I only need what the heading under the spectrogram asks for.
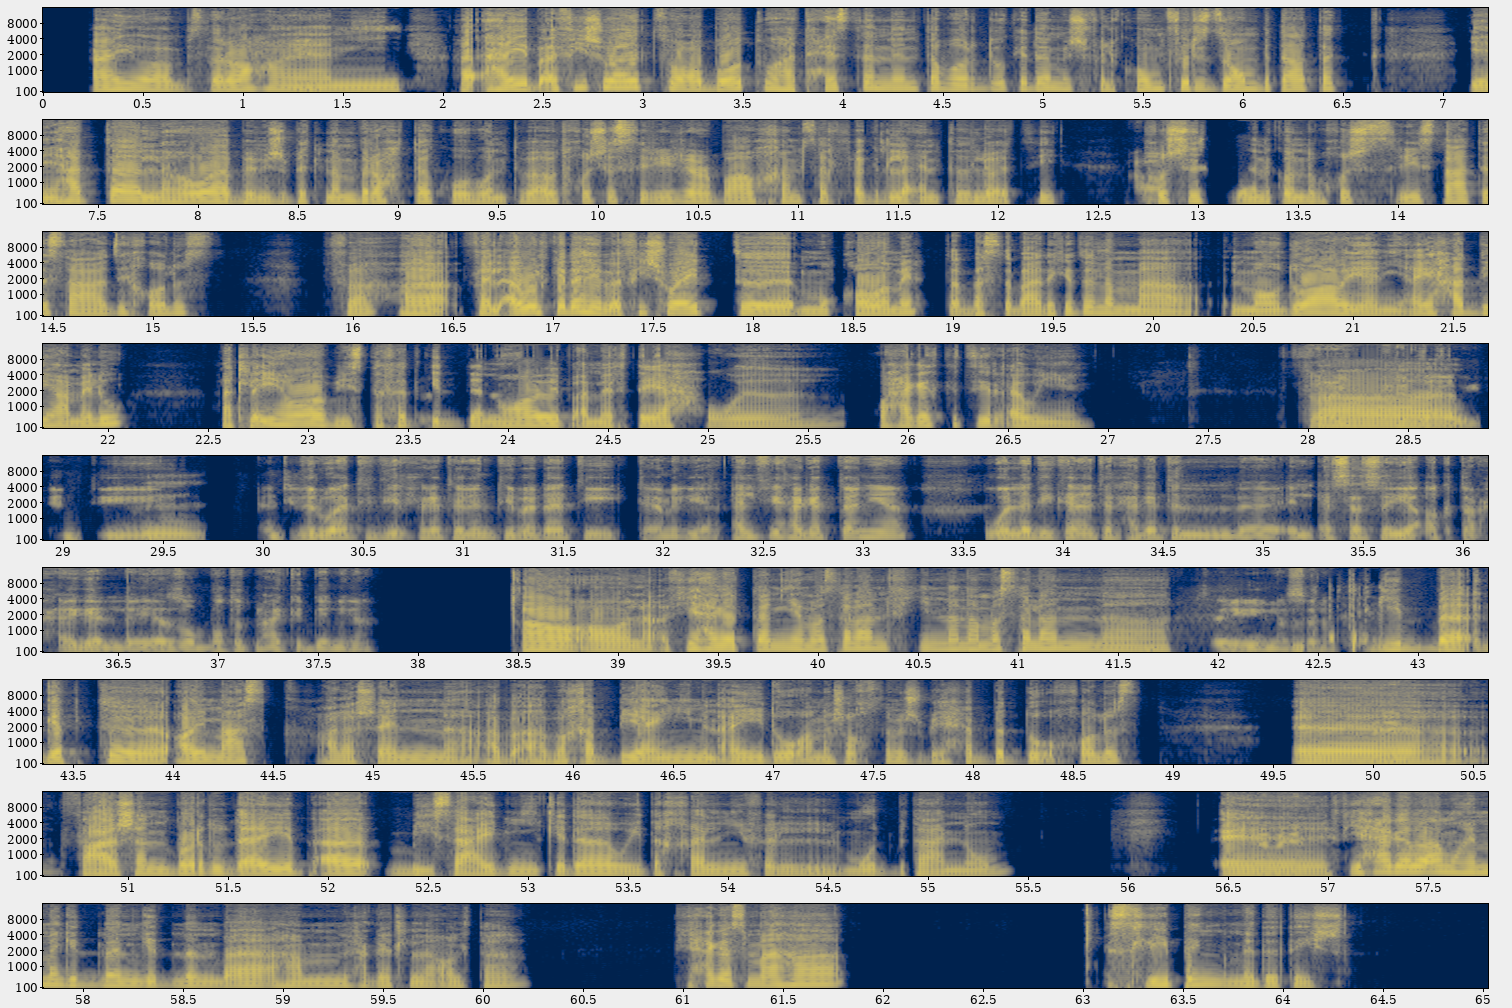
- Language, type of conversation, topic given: Arabic, podcast, إزاي بتقدر تحافظ على نوم كويس بشكل منتظم؟
- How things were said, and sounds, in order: in English: "الcomfort zone"; unintelligible speech; distorted speech; in English: "eye mask"; in English: "الmood"; in English: "sleeping meditation"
